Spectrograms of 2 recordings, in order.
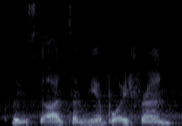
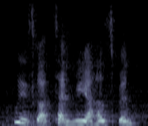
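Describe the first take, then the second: First: Toned-down whisper. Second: Louder plea landing hard on "husband"; earnest prayer pushing "husband" louder; emphasis on husband. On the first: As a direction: hush it as a sheepish aside. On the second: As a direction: lean into "send me a husband" as if it matters most. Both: Real, not acted. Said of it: "I didn't mean to put more emphasis on that".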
